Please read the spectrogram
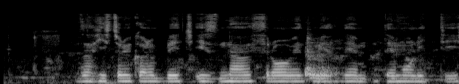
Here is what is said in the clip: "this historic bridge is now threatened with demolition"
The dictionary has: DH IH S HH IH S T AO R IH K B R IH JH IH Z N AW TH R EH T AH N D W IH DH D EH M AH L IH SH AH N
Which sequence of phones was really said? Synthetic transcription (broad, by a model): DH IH HH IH S T AO R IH K B R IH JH IH Z N AW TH R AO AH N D W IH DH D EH M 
